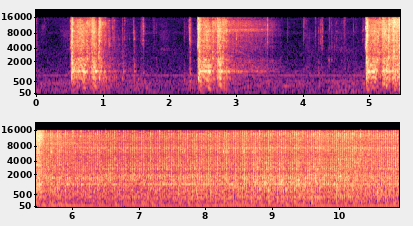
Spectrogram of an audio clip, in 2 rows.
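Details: 2009 VW T5 diesel, cold start: two short cranks, catches and idles with a hard steady knock underneath; knock occurs when cold, dual-mass flywheel suspected as the cause.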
